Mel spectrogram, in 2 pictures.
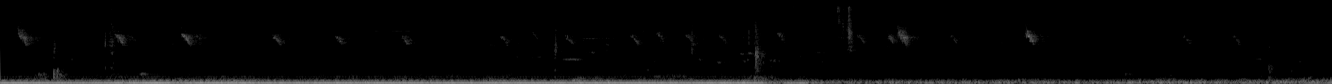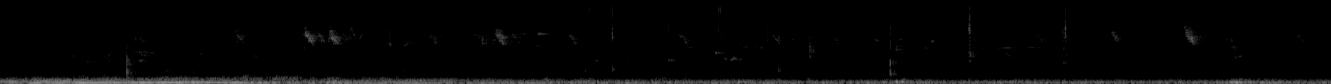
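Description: Small birds chirping, many short high calls scattered throughout, over a low steady rumble that drops away about eight seconds in.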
